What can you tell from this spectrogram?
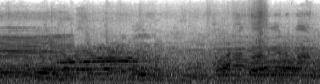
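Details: Cattle at a livestock market in Indonesia, lowing in drawn-out, harmonic moos that rise and fall over about three seconds, while people talk and bargain nearby in a busy outdoor setting.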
